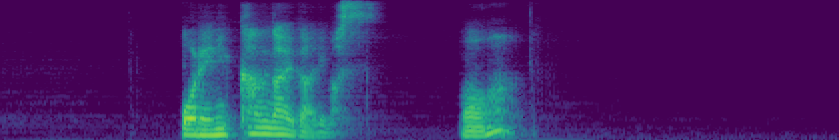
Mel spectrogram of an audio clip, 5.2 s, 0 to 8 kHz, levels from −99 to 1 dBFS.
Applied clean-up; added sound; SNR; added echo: neural mask model DeepFilterNet 3.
